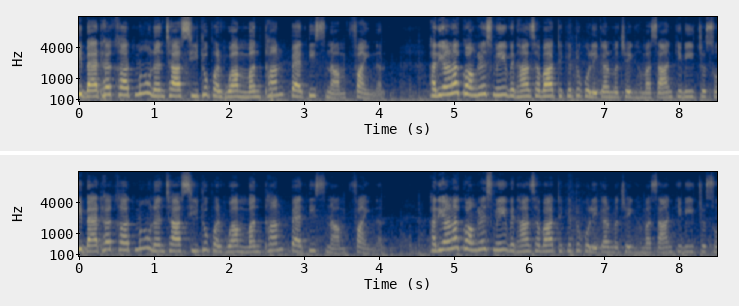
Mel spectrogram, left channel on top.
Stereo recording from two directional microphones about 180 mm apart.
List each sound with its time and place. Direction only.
0.0 s a woman's voice: 35° left (ahead or behind)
